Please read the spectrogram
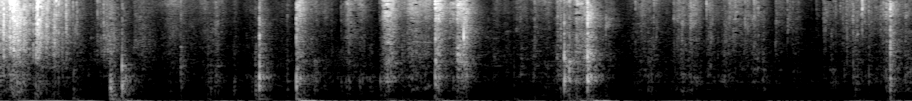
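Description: A Donruss Optic football trading-card hanger pack being torn open, its wrapper and packaging crinkling in a run of short rustles and crackles.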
